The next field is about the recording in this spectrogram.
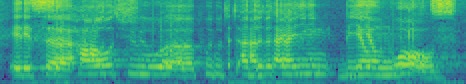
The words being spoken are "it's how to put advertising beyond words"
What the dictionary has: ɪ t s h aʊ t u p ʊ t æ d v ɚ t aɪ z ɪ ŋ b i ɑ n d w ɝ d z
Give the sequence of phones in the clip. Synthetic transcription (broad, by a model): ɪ t s h aʊ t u p ʊ t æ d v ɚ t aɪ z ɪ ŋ b i ɑ n d w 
